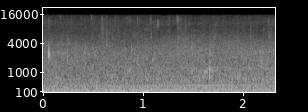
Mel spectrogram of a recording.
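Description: Steady rain falling, an even hiss with a few faint drop ticks.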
